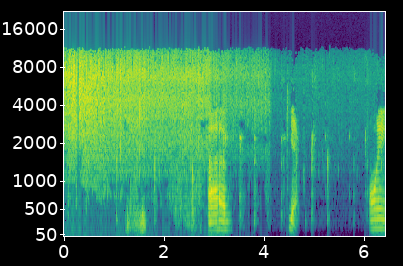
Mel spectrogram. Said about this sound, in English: Heads up, I'm just about to put all of the chopped stuff into the pan, so you're going to hear sizzling. It is not my skin.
